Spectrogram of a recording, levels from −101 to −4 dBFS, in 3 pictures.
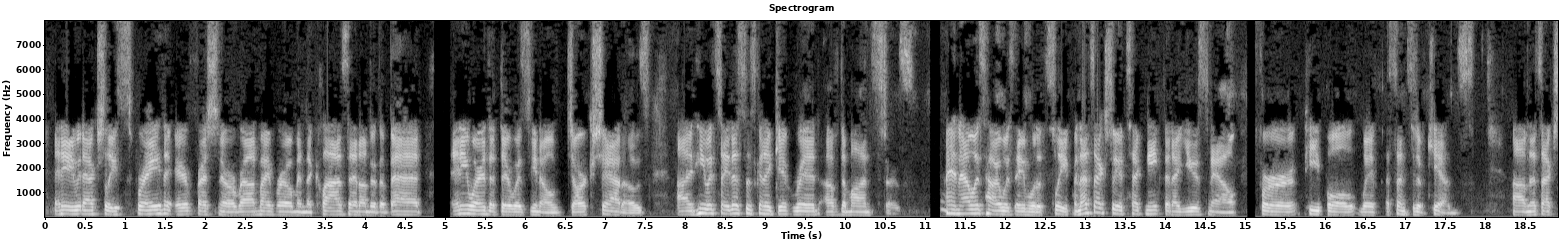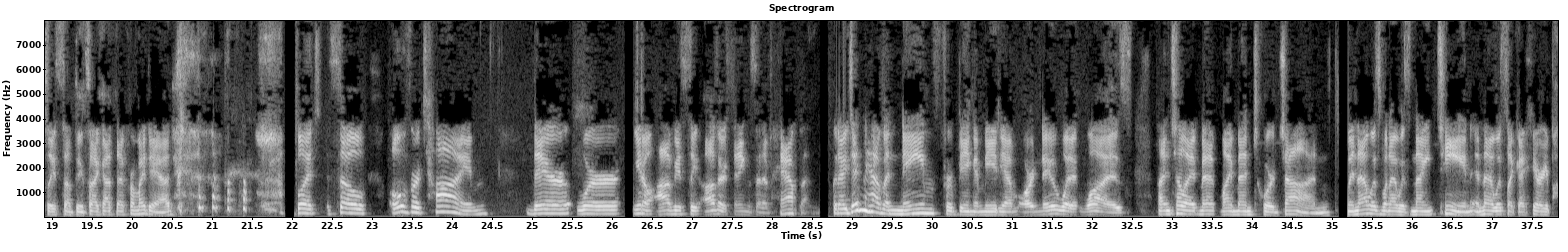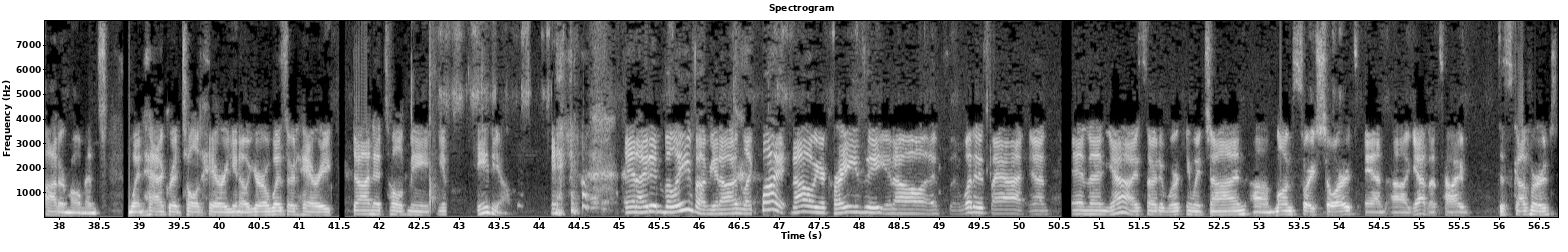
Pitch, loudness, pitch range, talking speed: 140 Hz, -20 LUFS, 120-160 Hz, 190 wpm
